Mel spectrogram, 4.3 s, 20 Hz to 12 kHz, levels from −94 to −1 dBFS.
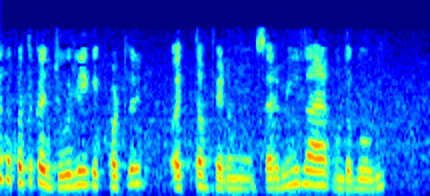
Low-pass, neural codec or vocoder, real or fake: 7.2 kHz; none; real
